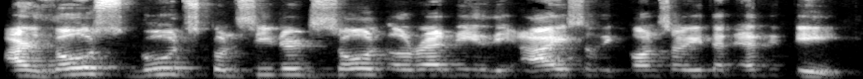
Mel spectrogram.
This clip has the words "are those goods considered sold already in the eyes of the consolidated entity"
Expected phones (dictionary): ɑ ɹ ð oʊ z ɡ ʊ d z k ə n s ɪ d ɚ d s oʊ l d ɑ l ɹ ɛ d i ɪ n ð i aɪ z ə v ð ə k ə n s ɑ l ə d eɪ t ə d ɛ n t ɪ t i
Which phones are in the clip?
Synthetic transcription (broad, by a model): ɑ ɹ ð oʊ s ɡ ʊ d s k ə n s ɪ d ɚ d s oʊ l d ɑ l ɹ ɛ d i ɪ n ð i aɪ s ə v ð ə k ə n s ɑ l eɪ t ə d ɛ n t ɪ t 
